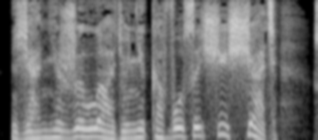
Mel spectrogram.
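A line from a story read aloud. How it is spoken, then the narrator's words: Boy hissing again. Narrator (Russian): снова прошипел мальчик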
